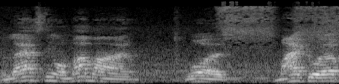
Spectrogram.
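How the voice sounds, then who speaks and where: Over noticeable background noise and audible room echo, a man speaks with lively intonation in a fairly high pitch. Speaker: pastor. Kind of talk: live stream monologue. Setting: live stream.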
